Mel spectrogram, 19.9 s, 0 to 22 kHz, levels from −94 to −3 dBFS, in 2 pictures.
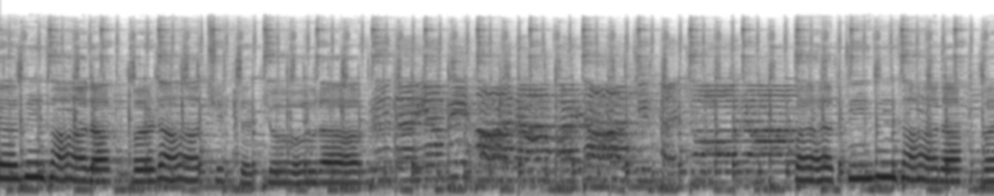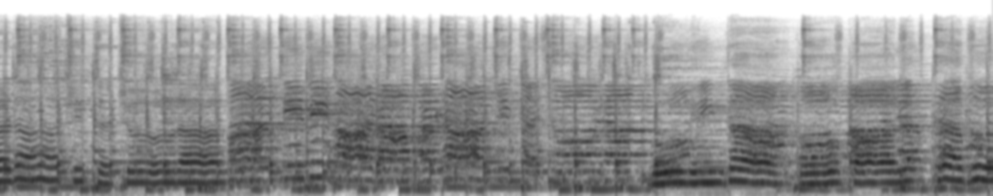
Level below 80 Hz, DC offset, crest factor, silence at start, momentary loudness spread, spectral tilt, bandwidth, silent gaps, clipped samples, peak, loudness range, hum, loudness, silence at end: -52 dBFS; under 0.1%; 16 dB; 0 s; 6 LU; -4 dB/octave; 17 kHz; none; under 0.1%; -6 dBFS; 2 LU; none; -20 LUFS; 0 s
